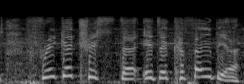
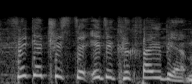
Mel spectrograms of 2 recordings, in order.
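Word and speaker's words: friggatriskaidekaphobia: Formally, Fear of Friday the 13th is called Frigatristeidacophobia. Oh, wait, I said that. Let me say it again. Frigatristeidacophobia.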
